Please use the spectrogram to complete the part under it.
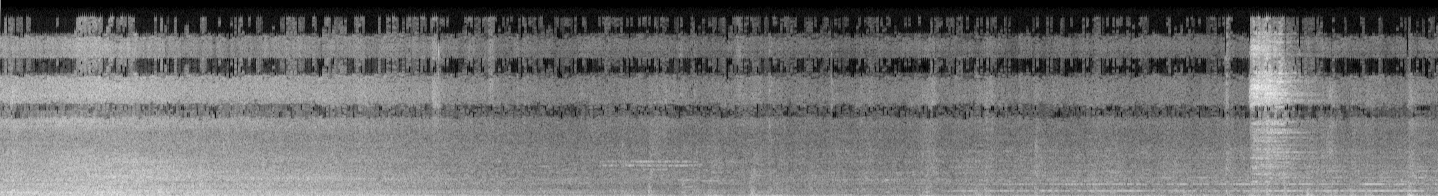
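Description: The Barauni to Jaynagar Express sleeper class train rolls along with a loud, steady rumble and rattle of wheels and carriages, a faint horn-like tone briefly near the end and no clear talking.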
